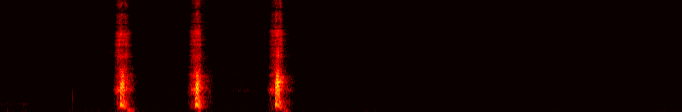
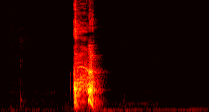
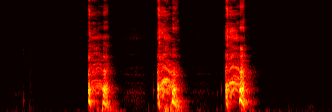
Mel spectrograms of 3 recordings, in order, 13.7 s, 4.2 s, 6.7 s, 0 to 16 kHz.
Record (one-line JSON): {"exhalation_length": "13.7 s", "exhalation_amplitude": 10978, "exhalation_signal_mean_std_ratio": 0.14, "cough_length": "4.2 s", "cough_amplitude": 23596, "cough_signal_mean_std_ratio": 0.2, "three_cough_length": "6.7 s", "three_cough_amplitude": 24901, "three_cough_signal_mean_std_ratio": 0.3, "survey_phase": "beta (2021-08-13 to 2022-03-07)", "age": "65+", "gender": "Male", "wearing_mask": "No", "symptom_none": true, "smoker_status": "Never smoked", "respiratory_condition_asthma": false, "respiratory_condition_other": false, "recruitment_source": "REACT", "submission_delay": "3 days", "covid_test_result": "Negative", "covid_test_method": "RT-qPCR"}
